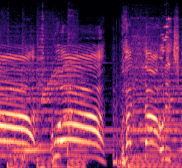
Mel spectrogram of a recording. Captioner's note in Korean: 열띤 환호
